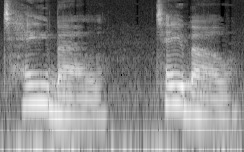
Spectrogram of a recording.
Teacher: will be pronounced as table Tabo with that short e sound sneaking in there we want to pull that sound out and think of smashing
